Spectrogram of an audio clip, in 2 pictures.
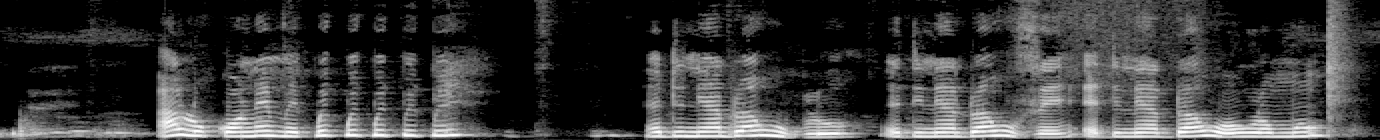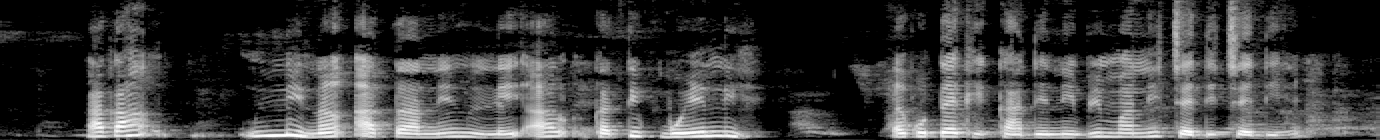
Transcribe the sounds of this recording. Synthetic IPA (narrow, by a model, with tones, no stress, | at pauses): a̰˦lʊ˨kɔ˨nɛ̃˦mɛ˨k͡pe˦k͡pe˦k͡pe˦k͡pe˦k͡pe˦ | ɛ˨dɪ˨nɪ̃˨a˨dʊ˦a˦wu˨blo˨ɛ̰˨dɪ˨nɪ̃˨a˨dʊ˦a˦wu˦˨vɛ˨ɛ̰˨dɪ˨nɪ̃˨a˨dʊ˦a˦wʊ˦ɔ˨˦wlɔ˦mɔ̃˦ | ka˦ka˦ | li˦˨nã˨˦ʔa̰˨t̪a˨nɪ̃˦lɪ˨a̰˦ka˨t̪i˦k͡po˨e˦li˦˨ | ɛ˨kʊ˦t̪ɛ˦˨kɪ˨ka˨ɖɪ˨nɪ̃˨bi˦mã˦nɪ̃˦t͡ʃɛ˨dɪ˨t͡ʃɛ˨dɪ˨ɛ˨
